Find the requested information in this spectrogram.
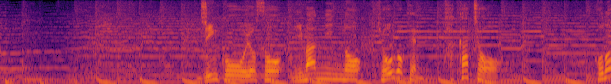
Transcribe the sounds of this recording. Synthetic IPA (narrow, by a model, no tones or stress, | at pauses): d͡ʑĩŋko̞ːjo̞soɲ̟imãɲ̟ːĩnːo̞çʲo̞ːɡo̞kẽ̞nt̪ʰakat͡ɕoː | ko̞no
